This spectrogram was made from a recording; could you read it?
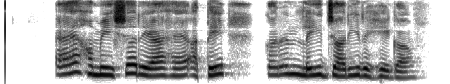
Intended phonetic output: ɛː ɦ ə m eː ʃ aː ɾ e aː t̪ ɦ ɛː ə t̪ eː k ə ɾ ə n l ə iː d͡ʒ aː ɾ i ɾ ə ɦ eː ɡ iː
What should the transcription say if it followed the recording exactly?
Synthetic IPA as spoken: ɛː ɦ ə m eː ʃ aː ɾ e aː ɦ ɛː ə t̪ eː k ə ɾ ə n l ə iː d͡ʒ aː ɾ i ɾ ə ɦ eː ɡ aː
